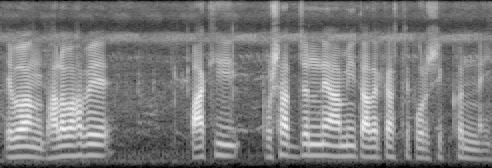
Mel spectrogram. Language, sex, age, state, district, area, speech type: Bengali, male, 60+, West Bengal, North 24 Parganas, rural, spontaneous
